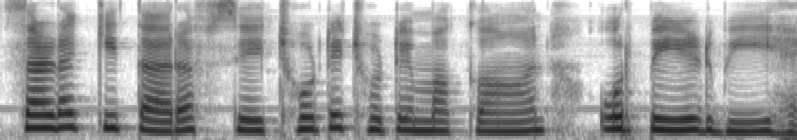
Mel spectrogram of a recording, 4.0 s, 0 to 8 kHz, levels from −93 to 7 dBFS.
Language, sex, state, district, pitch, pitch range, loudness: Hindi, female, Uttar Pradesh, Lalitpur, 230 Hz, 210-255 Hz, -15 LUFS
